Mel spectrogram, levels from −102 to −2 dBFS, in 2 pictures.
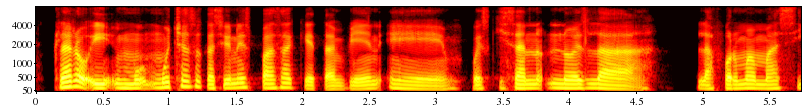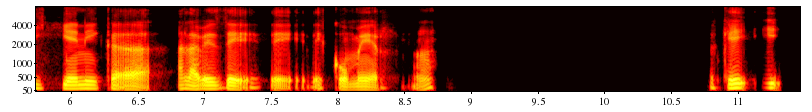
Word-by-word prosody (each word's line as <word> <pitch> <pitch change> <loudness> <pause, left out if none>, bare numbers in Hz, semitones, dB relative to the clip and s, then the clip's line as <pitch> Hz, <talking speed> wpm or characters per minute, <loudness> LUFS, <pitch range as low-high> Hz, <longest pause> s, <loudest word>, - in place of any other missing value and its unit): Claro 180 +4 +8
y 145 0 +5
mu 145 0 +3
muchas 175 +5 0
ocasiones 155 -2 0
pasa 155 0 +1
que 135 -6 -2
también, 115 +3 -1
eh, 120 -4 -2
pues 120 - -2
quizá, 135 +2 +2
no 140 0 +1
no 145 -2 +3
es 140 - +3
la 125 -6 +2 0.3
la 120 -1 0
forma 135 +2 +2
más 135 +1 -2
higiénica 130 -1 -3 0.2
a - - -6
la - - 0
vez 120 +1 -1
de 150 +7 -2
de - - -6
de - - -10
comer, 95 -1 -4
¿no? - - -10 2.1
Okey, 145 +1 -1
¿y? 155 0 -5
135 Hz, 150 wpm, -26 LUFS, 125-150 Hz, 2.1 s, Claro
